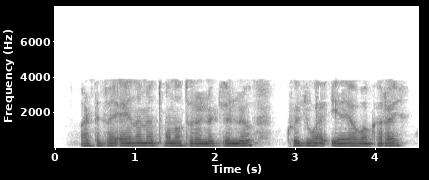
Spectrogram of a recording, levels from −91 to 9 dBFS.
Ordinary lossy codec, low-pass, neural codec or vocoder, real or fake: AAC, 16 kbps; 7.2 kHz; codec, 16 kHz, 2 kbps, FunCodec, trained on LibriTTS, 25 frames a second; fake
